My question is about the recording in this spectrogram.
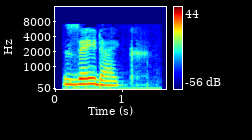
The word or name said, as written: zeedijk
